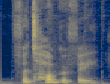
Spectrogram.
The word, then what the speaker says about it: photography: are some rules, like if the suffix graphy comes at the end of a noun, the syllable before it is stressed. Photography, not photography. Cryptography, not cryptography. And calligraphy, not calligraphy. So there are some stress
